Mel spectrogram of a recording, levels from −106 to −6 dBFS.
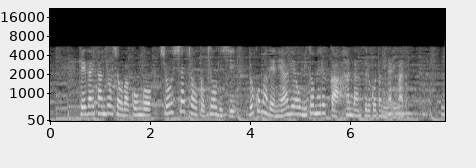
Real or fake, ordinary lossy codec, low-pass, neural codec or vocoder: fake; AAC, 24 kbps; 5.4 kHz; codec, 16 kHz, 16 kbps, FreqCodec, larger model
